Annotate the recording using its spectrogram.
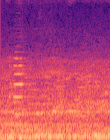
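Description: A single short car horn toot, about a quarter second long, shortly after the start, over a steady low rumble of crowd and traffic noise.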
